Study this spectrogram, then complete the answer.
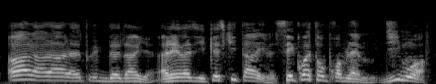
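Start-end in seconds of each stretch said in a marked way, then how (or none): none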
